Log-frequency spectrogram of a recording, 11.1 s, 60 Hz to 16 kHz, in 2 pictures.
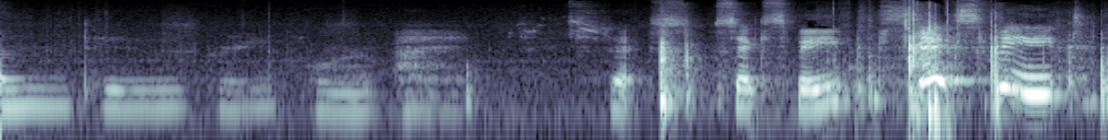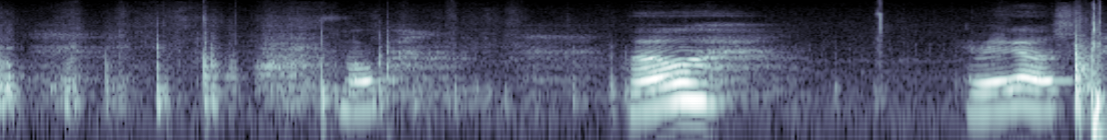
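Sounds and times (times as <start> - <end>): child speaking: 0.0 - 2.0, 2.8 - 5.5.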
